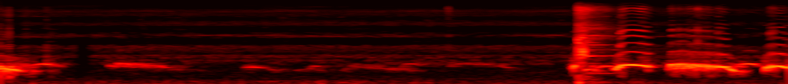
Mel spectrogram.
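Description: Spotted dove coos from a tree at an outdoor hunting spot, a few soft rhythmic calls that stay moderately loud and steady before a sharp air-rifle shot, followed by further bird calls.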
